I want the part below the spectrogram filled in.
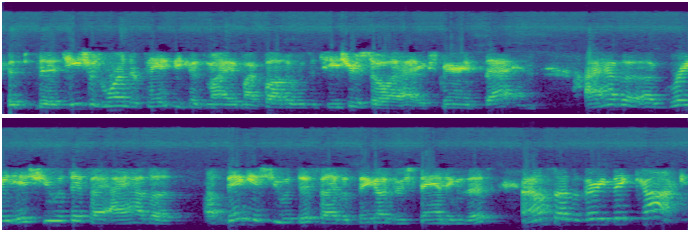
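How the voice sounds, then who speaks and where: Fast-talking man on echoey phone. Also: medium pitch, bright, forceful tone. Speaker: caller to a phone-in show. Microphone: telephone.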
